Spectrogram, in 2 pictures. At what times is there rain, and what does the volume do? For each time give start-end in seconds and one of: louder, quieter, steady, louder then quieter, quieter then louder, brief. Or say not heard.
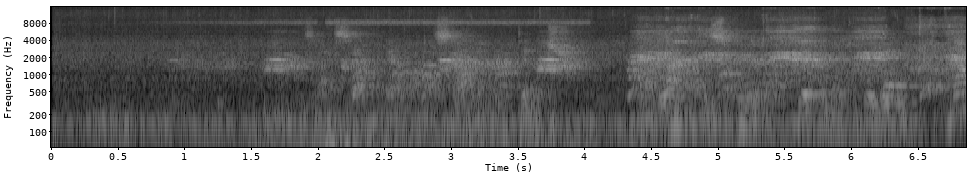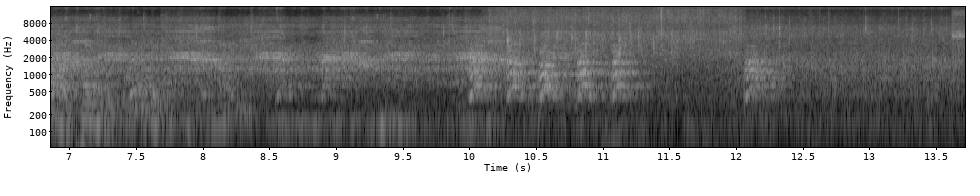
0.0-13.6 steady.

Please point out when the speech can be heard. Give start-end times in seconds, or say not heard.
1.9-8.3.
